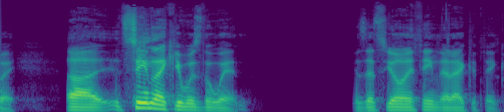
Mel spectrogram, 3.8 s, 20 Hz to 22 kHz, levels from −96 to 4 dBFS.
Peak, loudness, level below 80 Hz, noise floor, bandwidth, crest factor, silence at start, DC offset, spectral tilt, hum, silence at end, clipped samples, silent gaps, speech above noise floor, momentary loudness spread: -4 dBFS; -23 LUFS; -62 dBFS; under -90 dBFS; 16 kHz; 20 dB; 0 s; under 0.1%; -6 dB/octave; none; 0.05 s; under 0.1%; none; over 68 dB; 16 LU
